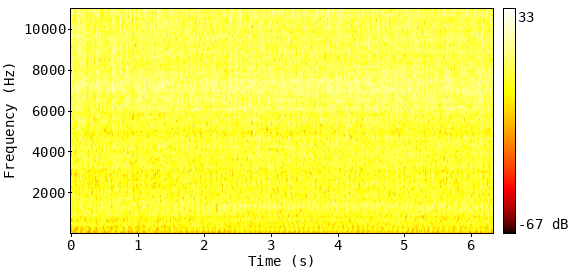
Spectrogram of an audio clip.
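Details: Brand-new 6.5hp (196cc) Power Fist single-cylinder engine, destined for a Baja Dirt Bug, on its first start: a steady, even beat with no knocks or misses. The engine is healthy.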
